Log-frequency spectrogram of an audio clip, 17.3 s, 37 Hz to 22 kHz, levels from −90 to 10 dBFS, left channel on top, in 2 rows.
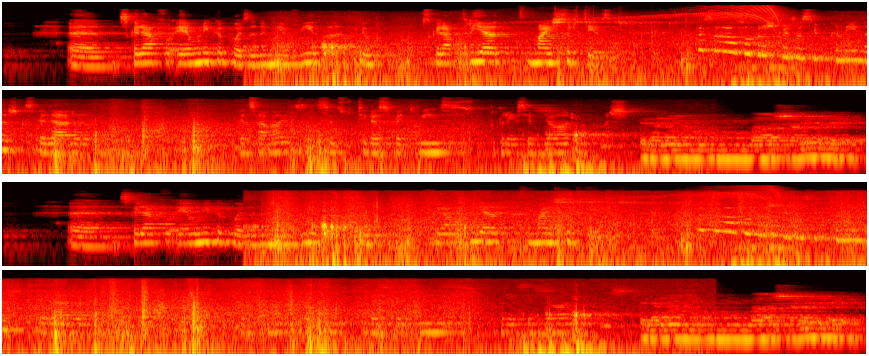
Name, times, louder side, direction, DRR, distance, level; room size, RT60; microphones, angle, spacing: voice 1, 0.4-3.8 4.2-6.7 6.9-9.9 11.0-15.0, left 4 dB, 65° left, 6 dB, 0.9 m, -33 dB
sound 1, 2.4-15.8, right 4 dB, 70° right, 0.7 m, -34 dB
sound 2, 3.1-3.2 3.7-3.8 4.0-9.6 10.5-10.6 10.9-11.5, left 1 dB, 25° left, 2.5 m, -46 dB
sound 3, 3.8-3.9 4.0-8.3, left 5 dB, 50° left, 2.2 m, -43 dB
voice 2, 15.0-17.1, equal, ahead, -9 dB, 3.6 m, -33 dB
18.5 x 11.0 x 5.9 m, 2.2 s
head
